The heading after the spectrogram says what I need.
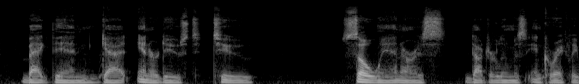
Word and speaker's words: Samhain: many other people back then got introduced to so win or as dr. Loomis incorrectly pronounced it Samhain and he also kindly kind of misrepresented it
